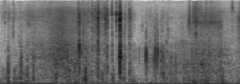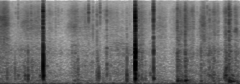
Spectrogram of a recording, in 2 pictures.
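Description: Close handling noise from ice-fishing gear: rustling with several sharp clicks and taps, the loudest click a little before the end.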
